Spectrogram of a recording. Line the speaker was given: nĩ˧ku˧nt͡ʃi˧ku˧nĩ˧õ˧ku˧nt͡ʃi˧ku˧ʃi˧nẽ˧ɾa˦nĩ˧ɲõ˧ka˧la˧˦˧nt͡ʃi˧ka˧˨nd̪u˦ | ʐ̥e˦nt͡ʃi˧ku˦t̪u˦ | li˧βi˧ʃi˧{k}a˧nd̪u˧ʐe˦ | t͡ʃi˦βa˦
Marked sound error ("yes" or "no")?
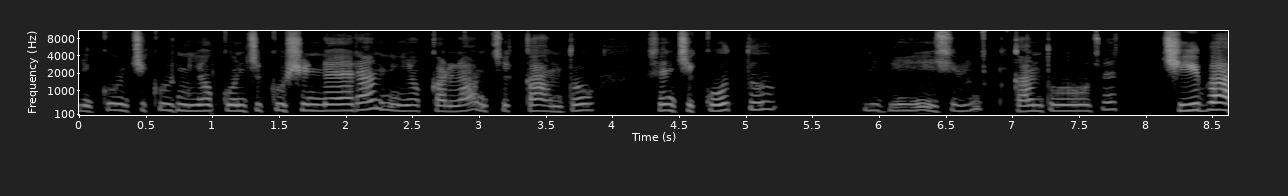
no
